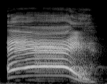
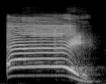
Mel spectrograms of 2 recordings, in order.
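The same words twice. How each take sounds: First: A pushed, beefy twangy distortion. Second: A pure, lighter twangy distortion.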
